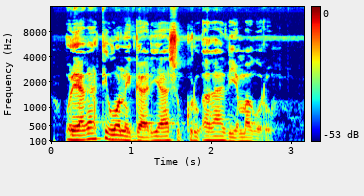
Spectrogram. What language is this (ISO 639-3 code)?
kik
